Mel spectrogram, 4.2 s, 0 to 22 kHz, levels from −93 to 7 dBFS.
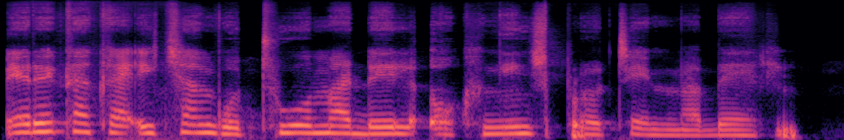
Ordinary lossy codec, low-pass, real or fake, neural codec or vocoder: none; none; fake; codec, 44.1 kHz, 2.6 kbps, DAC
